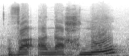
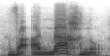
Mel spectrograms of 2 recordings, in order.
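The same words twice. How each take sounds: First: The stress falls on the last syllable. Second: The stress falls on the third syllable. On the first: The speaker calls it wrong. "not va'anachnu" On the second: The speaker calls it right. "The accent is on a on a third syllable, not on the last syllable"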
